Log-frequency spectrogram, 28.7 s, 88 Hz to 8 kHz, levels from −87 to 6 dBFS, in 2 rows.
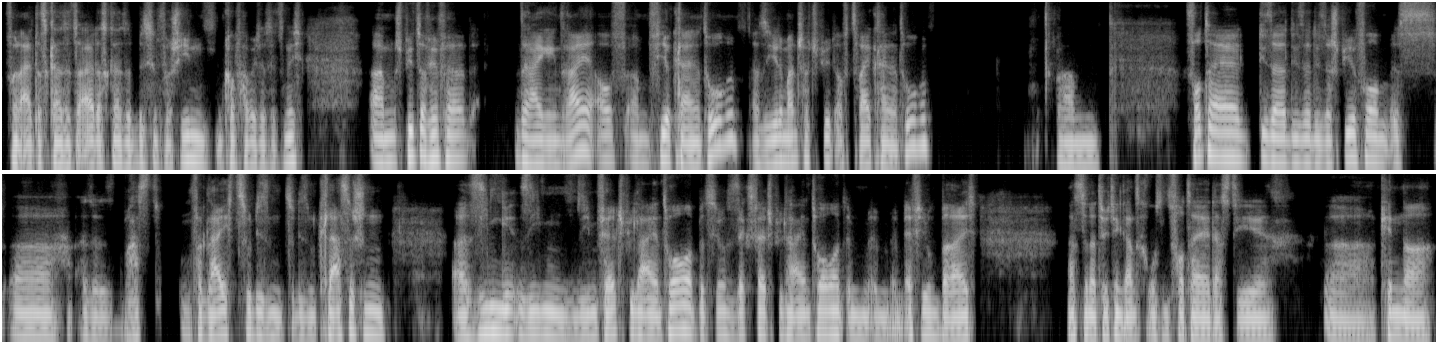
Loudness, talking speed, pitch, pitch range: -19 LUFS, 165 wpm, 95 Hz, 90-105 Hz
